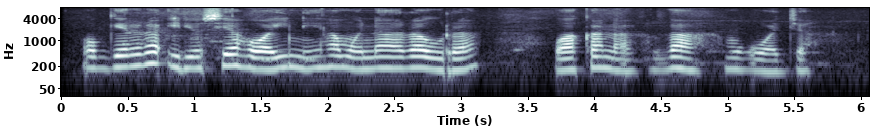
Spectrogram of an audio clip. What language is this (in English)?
Kikuyu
